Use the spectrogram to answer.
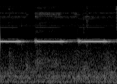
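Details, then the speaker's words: Infant Star ventilator alarm after the PEEP setting (set at 5) was adjusted: a steady high-pitched electronic tone with brief dips, and a louder, more active hiss from the high pressure relief valve. "it's beeping at us, saying, hey, you got a problem here."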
